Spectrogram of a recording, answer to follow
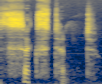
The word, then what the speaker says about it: sextant: know what this is it's called a sex tent it's not a bad word it's spelled s e x t a n t sextant it's one word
